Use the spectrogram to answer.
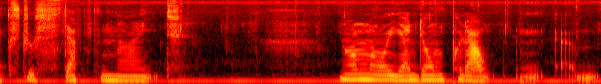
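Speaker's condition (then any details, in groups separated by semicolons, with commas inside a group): Cerebral palsy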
